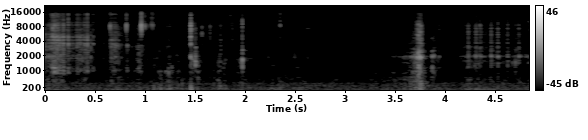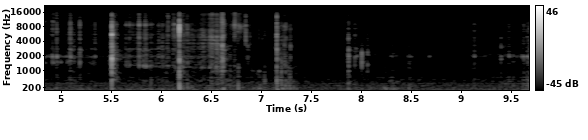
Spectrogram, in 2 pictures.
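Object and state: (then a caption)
Glitter-coated bar soap being shaved. A utility knife blade shaves slices off the edge of a small solid bar of soap with a red-pink glitter coating, held in the hand. About seven crisp, bright, crunchy scraping cuts sound over soft gritty rustling, each short and dry with no ring. The sound is quiet overall.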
